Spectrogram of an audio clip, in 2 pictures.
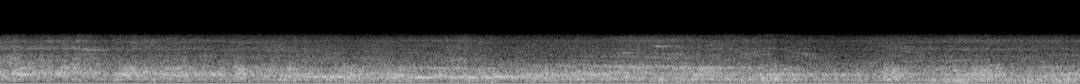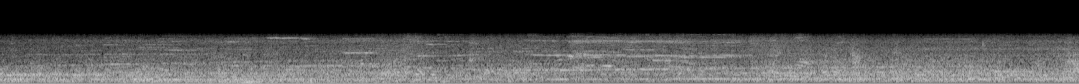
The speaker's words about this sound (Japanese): まもなく1番線に各駅停車中野行きが入ります。危ないですから、黄色線までお下がりください。 本日もご利用いただきましてありがとうございます。今度の2番線の電車は16時8分発。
